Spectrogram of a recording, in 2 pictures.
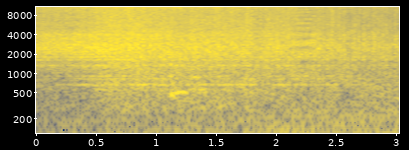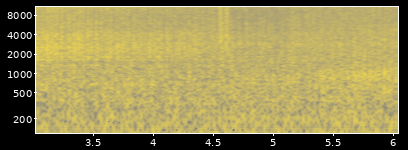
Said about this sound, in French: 4, 3, 2, unité, top, allumage moteur Vulcain.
